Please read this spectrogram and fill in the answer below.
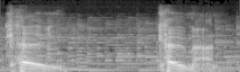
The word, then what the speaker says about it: coal: See, they don't pronounce the L. So it's co-mine. Co-miner.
